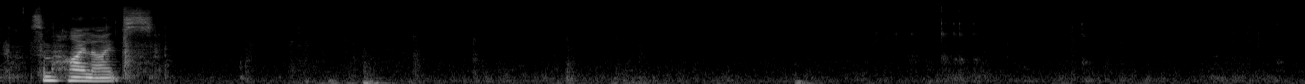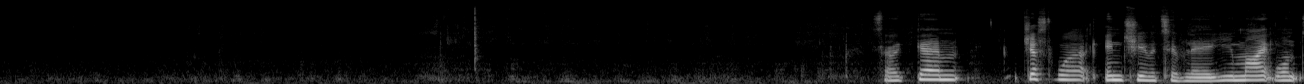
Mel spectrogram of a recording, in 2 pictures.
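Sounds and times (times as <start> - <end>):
oil pastel scratching on paper: 8.6 - 26.0.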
